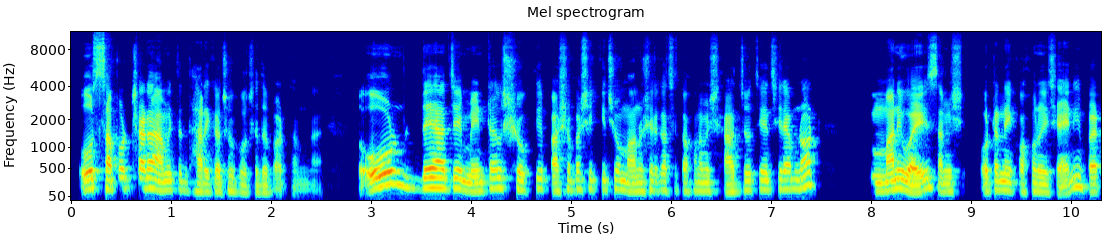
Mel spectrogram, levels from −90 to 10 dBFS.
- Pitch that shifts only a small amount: No, average, 4.8 semitones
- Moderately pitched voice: No, low, 130 Hz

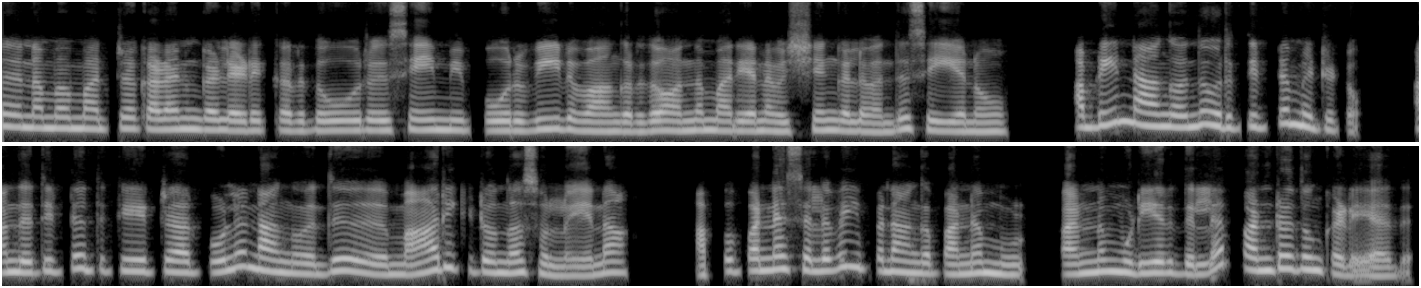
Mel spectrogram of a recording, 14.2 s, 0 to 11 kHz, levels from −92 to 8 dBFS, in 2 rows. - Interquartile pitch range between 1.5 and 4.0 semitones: No, average, 4.6 semitones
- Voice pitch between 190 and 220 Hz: Yes, high, 215 Hz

